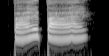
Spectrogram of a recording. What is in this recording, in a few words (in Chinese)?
"白白", Chinese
